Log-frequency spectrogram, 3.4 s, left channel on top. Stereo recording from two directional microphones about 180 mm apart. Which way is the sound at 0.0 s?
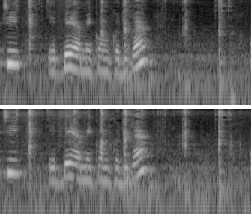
45° left (ahead or behind).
